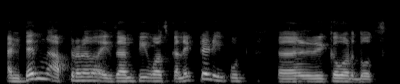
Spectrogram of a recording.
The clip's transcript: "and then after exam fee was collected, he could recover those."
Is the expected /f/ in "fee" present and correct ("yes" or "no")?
no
